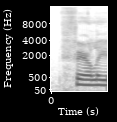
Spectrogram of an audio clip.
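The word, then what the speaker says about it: Fairly: Fairley is spelled L-Y-N. Fairley, just as it sounds, F-A-I-R-L-Y.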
